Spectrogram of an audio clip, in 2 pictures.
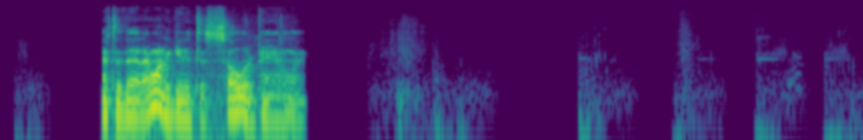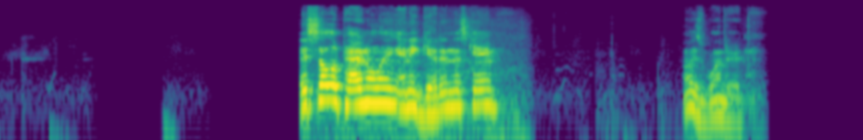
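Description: A man talks calmly in short bursts, close to a microphone.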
